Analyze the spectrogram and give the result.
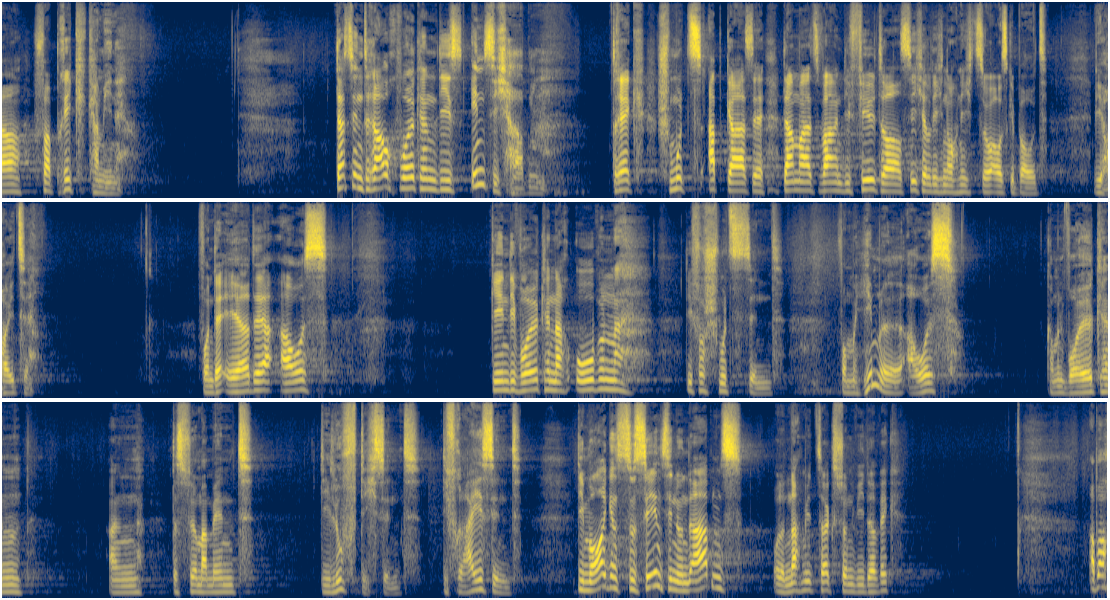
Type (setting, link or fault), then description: setting, large echoing room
